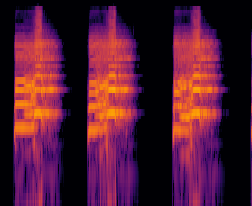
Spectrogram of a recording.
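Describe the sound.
Three loud, evenly spaced basic honks from a handheld goose call, each a raspy, nasal blast under a second long with brief silences between, with no talking.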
